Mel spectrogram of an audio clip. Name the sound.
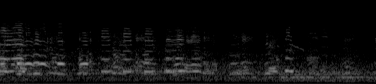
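swans honking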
